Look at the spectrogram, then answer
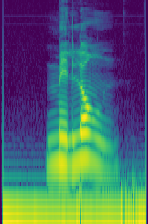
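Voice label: "melon", Spanish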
